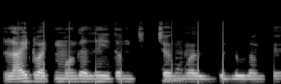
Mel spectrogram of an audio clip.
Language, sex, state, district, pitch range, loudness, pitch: Hindi, male, Bihar, Jahanabad, 130-135 Hz, -20 LUFS, 135 Hz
